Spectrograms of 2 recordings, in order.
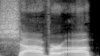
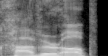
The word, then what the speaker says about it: Chaver Up: Is it Shaver Up? Is that how to pronounce it? So I would pronounce it Chaver Up, but the word Chaver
